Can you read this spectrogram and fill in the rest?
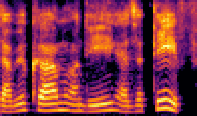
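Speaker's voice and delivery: usual speaking voice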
